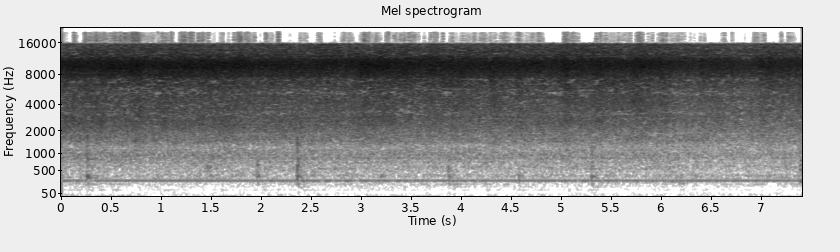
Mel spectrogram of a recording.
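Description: Dried chilli powder and Kashmiri chilli powder sautéing with fried cauliflower masala in a pan: a loud, continuous close-up sizzle with a faint steady hum underneath, and no talking.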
